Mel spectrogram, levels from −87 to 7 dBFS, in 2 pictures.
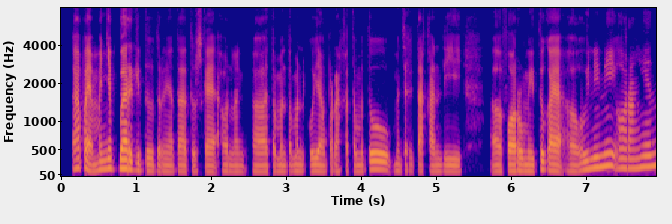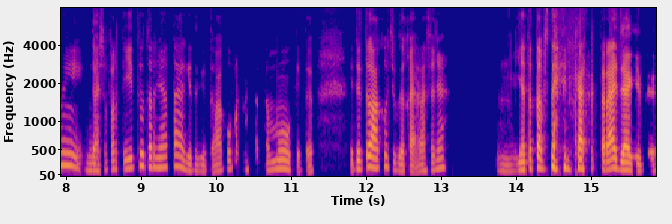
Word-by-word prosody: apa 170 +2 +4
ya, - - +1
menyebar 160 +2 +5
gitu 115 -3 -2
ternyata 110 0 -3
terus 105 +1 -8
kayak 110 -1 -1
online 110 -2 -6
eee, 110 -1 -1
temen-temanku 110 0 -6
yang 115 -2 +1
pernah 105 0 -4
ketemu 110 0 -7
tuh 150 0 +4 0.2
menceritakan 110 -1 -5
di, 110 -1 -3 0.4
eee, 110 0 -1
forum 115 0 +3
itu 130 +7 -1
kayak, 120 -3 +4 0.3
"Ini 170 +4 +1
nih 215 +1 +2
orangnya 170 +3 0
nih 215 -4 -1
enggak 125 -1 -3
seperti 150 +3 -4
itu 215 - 0
ternyata," 185 +2 -2
gitu-gitu, 115 -3 -9
"Aku 130 +6 -6
pernah 140 - -15
ketemu," 150 +4 -4 0.2
gitu, - - -9 0.6
itu 155 - 0
tuh 195 - +7
aku 170 +4 -2
juga 125 -5 -5
kayak 115 +1 -2
rasanya, 160 +8 -6 0.6
mmm, 115 -2 -12
ya 140 - +4
tetap 165 +3 +5
stay 190 - +7
in 160 - -5
character 165 -3 +2
aja 155 -5 +8
gitu 120 -1 -5
125 Hz, 180 wpm, -23 LUFS, 110-165 Hz, 0.6 s, aja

